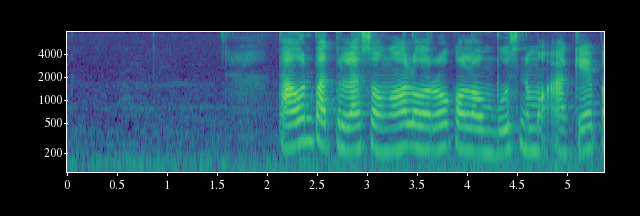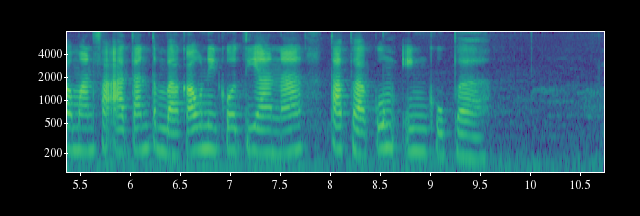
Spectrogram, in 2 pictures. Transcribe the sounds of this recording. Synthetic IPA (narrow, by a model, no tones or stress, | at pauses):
t̪aʊnpat̪̚b̥ə̤lasːɔŋɔloɾokolɔmbʊsnəmɔ̰ʔa̰ɡ̥epəmanfa̰ʔa̰t̪ant̪əmbakaunikot̪iana | t̪ab̥a̤kʊmɪŋkub̥a̤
